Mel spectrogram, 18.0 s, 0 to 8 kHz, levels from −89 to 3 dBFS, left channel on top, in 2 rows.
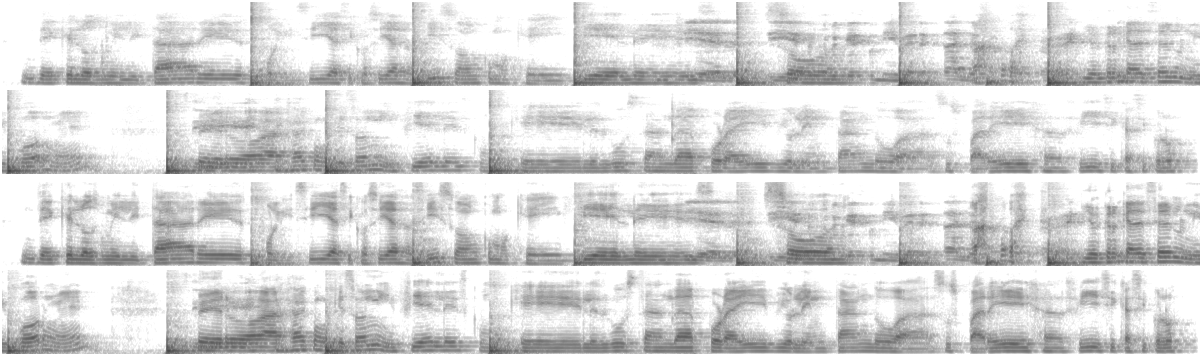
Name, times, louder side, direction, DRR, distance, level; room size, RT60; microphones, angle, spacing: voice 1, 0.2-5.2 5.8-6.4 7.3-7.7 8.1-9.7 10.5-17.8, right 5 dB, 85° right, 13 dB, 0.5 m, -40 dB
sound 1, 0.7-14.1, left 2 dB, 70° left, 0.7 m, -40 dB
voice 2, 4.9-8.0 10.3-10.9, equal, 5° right, 2 dB, 1.1 m, -46 dB
9.6 x 5.5 x 3.2 m, 0.62 s
head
